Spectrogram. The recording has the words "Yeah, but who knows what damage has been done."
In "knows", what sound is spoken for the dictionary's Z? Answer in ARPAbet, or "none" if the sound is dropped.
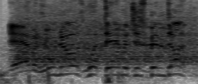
Z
